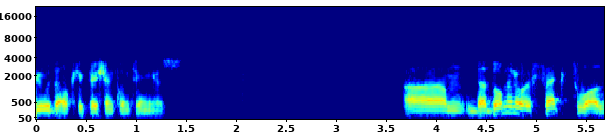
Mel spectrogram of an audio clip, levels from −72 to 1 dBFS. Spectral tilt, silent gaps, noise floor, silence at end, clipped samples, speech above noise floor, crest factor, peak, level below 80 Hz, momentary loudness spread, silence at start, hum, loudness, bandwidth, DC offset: -9 dB/octave; none; -75 dBFS; 0 s; under 0.1%; 44 dB; 16 dB; -18 dBFS; -76 dBFS; 11 LU; 0 s; none; -31 LUFS; 4 kHz; under 0.1%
